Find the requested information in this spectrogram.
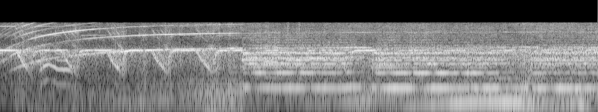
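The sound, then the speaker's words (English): A loud, wailing emergency siren with several quick rising-and-falling pitch sweeps that repeat in a regular rhythm, then it settles into steady, sustained high tones that drone on evenly to the end. “the best siren I've ever heard in my life. There it is.”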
